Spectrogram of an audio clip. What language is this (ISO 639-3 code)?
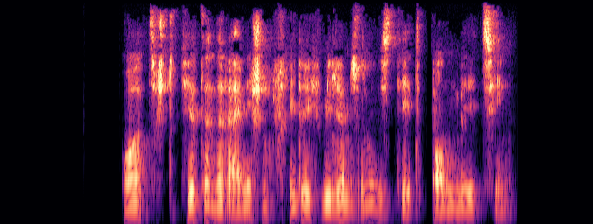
deu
